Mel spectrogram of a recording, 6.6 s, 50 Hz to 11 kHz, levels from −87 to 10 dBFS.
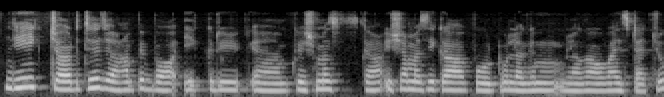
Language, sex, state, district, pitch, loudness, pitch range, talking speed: Hindi, female, Maharashtra, Washim, 225 Hz, -16 LUFS, 210-245 Hz, 205 wpm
